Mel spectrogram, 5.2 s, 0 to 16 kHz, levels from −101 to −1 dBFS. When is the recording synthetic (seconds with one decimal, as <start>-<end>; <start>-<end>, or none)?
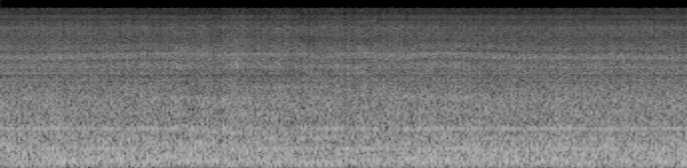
1.3-3.1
